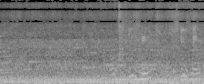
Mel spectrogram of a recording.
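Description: A shopping cart rolling over a store floor, a steady low rumble with a constant hum under it, and people talking faintly in the background from about halfway through.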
